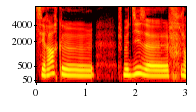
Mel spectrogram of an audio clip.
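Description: Recorded very cleanly against a silent background, with a dry, close sound and no echo, a woman speaks at medium pitch. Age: 30s. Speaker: war photojournalist. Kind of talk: interview. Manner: halting.

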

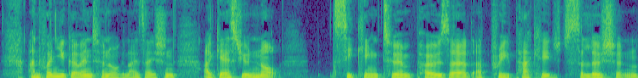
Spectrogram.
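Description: An ordinary speaking voice from a man at medium pitch, fairly quick and very even in loudness, with lively intonation and a dry, close sound with no echo. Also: very clean recording, silent background. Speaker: podcast host. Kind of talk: interview.

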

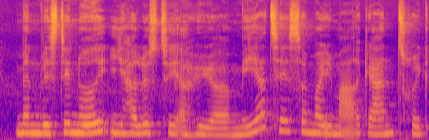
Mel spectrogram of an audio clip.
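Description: A woman's dark, mellow tone at a fairly slow pace. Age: 20s. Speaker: podcast host and influencer. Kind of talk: solo casual monologue.

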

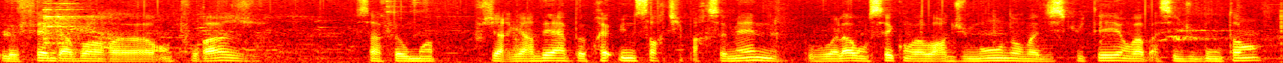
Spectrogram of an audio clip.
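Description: The speech is fairly quick and monotone, with flat intonation over noticeable background noise. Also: man, medium pitch for a man. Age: 30s. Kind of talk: interview testimony.

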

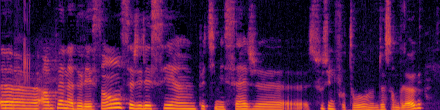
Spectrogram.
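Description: A woman's dark, mellow tone at a very slow pace, lively intonation, and a very clean recording over a silent background. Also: medium pitch for a woman. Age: 30s. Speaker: mother. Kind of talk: interview testimony. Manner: hesitant with fillers.

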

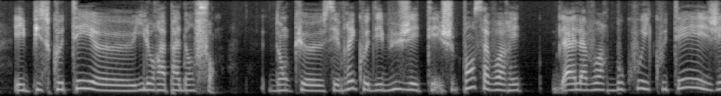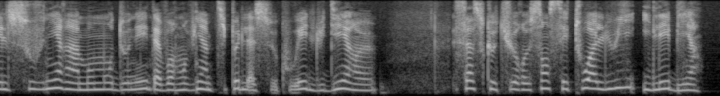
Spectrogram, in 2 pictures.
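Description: Calm and at a moderate pace, a woman speaks in a medium pitch with a dark, mellow tone and fairly even intonation, in a dry, close sound with no echo. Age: 40s. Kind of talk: testimony. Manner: halting, hesitant.

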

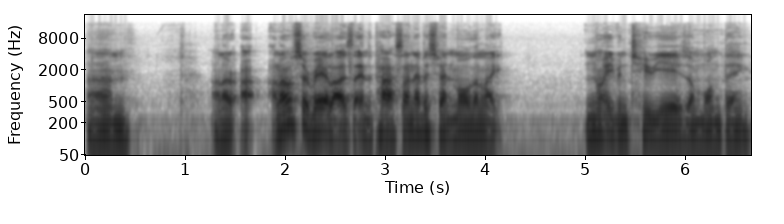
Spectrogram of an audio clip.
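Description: Someone with a Yorkshire accent talks at a fairly quick pace with long, frequent pauses on a very clean recording with a silent background. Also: man, fairly low pitch for a man, ordinary pitch variation. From northern England, York. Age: 20s. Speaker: entrepreneur. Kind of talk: casual chat.

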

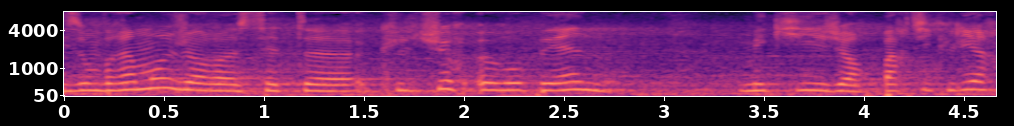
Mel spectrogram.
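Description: Background noise is noticeable, and the room echo is audible. Through it, a woman talks at a moderate pace. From Paris suburbs, France. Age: 20s. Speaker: singer-songwriter. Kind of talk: casual interview. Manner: halting.

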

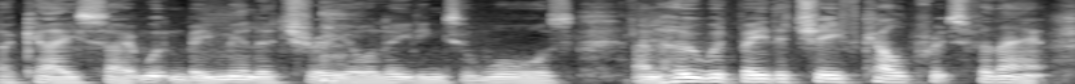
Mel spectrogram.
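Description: A London accent at a moderate pace with fairly even intonation. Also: man, fairly low pitch for a man. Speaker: podcast host, taxi driver. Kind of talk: interview.

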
